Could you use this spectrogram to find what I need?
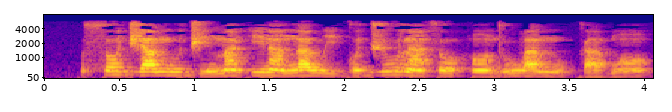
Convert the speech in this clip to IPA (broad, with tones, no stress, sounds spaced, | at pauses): s o˦ d͡ʒ a˦ m u˦ d͡ʒ i˧ m ã˦ k i˦ ɾ ã˧ n a˦ w i˧ ɡ o˦ d͡ʒ u˦ l ã˧ s o˧ h ɔ̃˨ d u˨˦ w a˧ m u˨ k a˨ b ɔ̃˧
